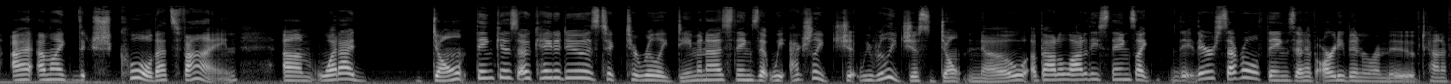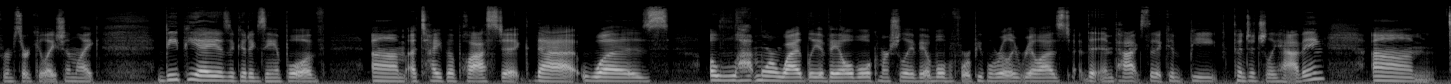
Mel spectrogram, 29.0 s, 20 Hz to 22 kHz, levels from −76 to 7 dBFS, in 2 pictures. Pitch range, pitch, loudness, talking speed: 180-235 Hz, 205 Hz, -25 LUFS, 180 wpm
